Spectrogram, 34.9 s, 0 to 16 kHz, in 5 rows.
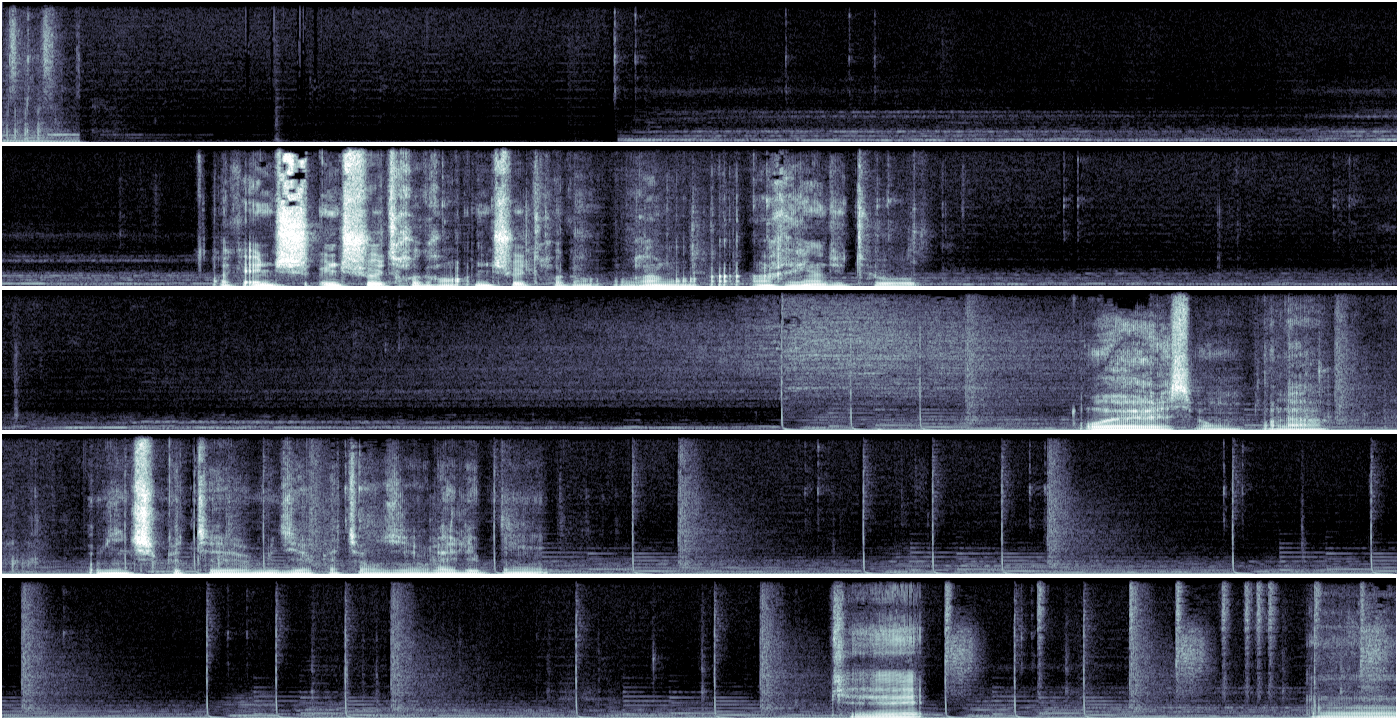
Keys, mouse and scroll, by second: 20.0 scroll down 4, 20.2-20.7 middle drag, 20.7 ctrl+s, 20.8-21.1 scroll up 3, 21.1 a, 21.2 a, 21.3 middle drag, 21.5 scroll up 1, 21.8 shift+middle click, 22.6 click, 22.9 scroll up 2, 23.1 Tab, 23.2 shift+middle click, 23.7 scroll up 2, 23.8-25.2 typing, 25.4 middle click, 26.0-29.4 drag, 29.4 middle click, 29.6 a, 29.7 a, 29.9 middle click, 30.1 1, 30.2 middle click, 31.1 scroll down 1, 31.4-31.9 middle drag, 32.3-32.9 middle drag, 32.9 click, 33.2 middle click, 33.5 middle click, 34.3 middle click.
